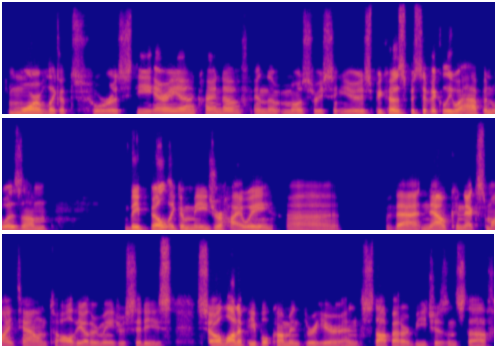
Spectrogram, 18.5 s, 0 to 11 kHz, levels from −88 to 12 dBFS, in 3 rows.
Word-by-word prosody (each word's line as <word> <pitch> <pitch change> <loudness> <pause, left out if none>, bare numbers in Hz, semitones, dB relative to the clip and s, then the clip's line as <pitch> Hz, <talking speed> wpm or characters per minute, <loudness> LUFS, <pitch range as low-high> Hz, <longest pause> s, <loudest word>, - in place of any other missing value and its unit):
More 110 +3 +5
of 110 -3 -1
like, 105 -1 -1
a - - -1
touristy 140 - -5
area, 190 +4 +2
kind 190 +1 -2
of, 200 0 -2
in 105 -3 -5
the 100 -1 -5
most 100 +2 -4
recent 100 -1 -7
years, 95 +8 -3
because 130 +1 +3
specifically 130 +2 0
what 110 -4 +2
happened 110 +1 0
was, 100 0 +1
um, 95 -3 -2 1.0
they 120 +1 +7
built 110 +2 +5
like, 120 0 -2
a - - +2
major 105 +2 0
highway, 105 - +1 0.2
uh, 85 -1 -6 0.7
that 90 -1 +5
now 100 +1 +6
connects 100 -1 0
my 90 -2 -1
town 85 -1 -3
to - - -9
all 90 +1 0
the 90 0 -2
other 90 0 -3
major 85 0 -7
cities, 85 -3 -5 0.3
so, 100 - +3
a - - +7
lot 105 +2 +7
of 115 0 +3
people 110 -2 -2
come 100 -1 0
in 90 -2 -5
through 100 +1 -4
here 90 -2 -2
and 90 -1 -8
stop 90 0 +1
at 90 0 +2
our 90 -1 -2
beaches 90 -1 -10
and 85 0 -12
stuff, 85 - -4
100 Hz, 170 wpm, -26 LUFS, 90-115 Hz, 1.0 s, they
